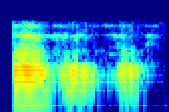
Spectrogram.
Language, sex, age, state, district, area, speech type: Kannada, male, 60+, Karnataka, Koppal, rural, conversation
